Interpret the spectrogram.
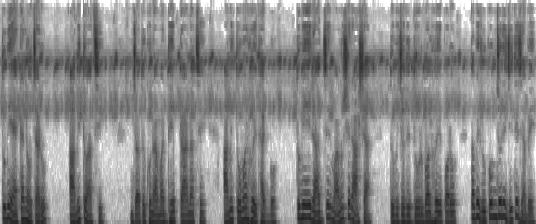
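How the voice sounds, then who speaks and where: A man's voice: mid-range voice, lively intonation, normal speed, background noise, close to an everyday voice. A man voicing a devoted, protective young prince in a fairytale cartoon, with music behind the voice. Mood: tender, reassuring.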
